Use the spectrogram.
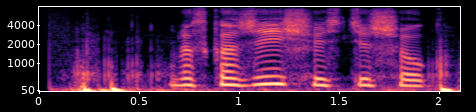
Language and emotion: Russian, neutral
